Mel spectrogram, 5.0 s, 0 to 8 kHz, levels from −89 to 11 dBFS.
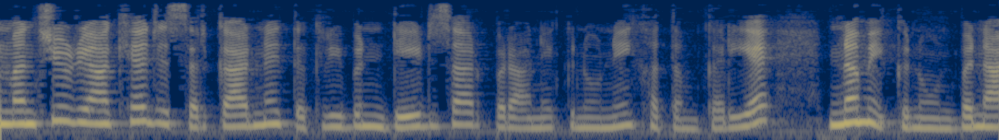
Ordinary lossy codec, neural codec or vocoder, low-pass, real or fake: none; none; 7.2 kHz; real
